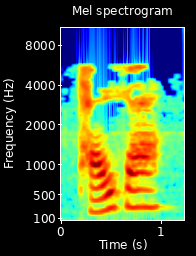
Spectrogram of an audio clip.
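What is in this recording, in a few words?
"桃花", Mandarin Chinese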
